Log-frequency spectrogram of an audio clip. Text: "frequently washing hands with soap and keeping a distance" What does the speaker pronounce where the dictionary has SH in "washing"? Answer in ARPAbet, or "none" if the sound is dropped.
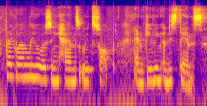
S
